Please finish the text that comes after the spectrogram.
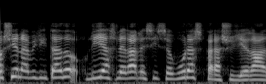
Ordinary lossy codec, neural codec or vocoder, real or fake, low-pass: none; autoencoder, 22.05 kHz, a latent of 192 numbers a frame, VITS, trained on many speakers; fake; 7.2 kHz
